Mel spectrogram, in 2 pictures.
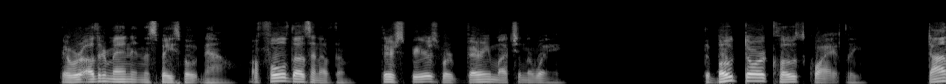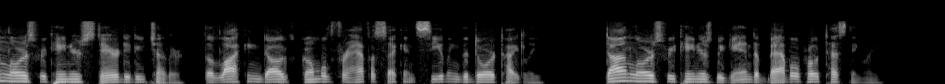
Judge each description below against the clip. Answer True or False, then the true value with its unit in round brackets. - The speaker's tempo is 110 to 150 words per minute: False (165 wpm)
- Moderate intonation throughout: True (4.1 semitones)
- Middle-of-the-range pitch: False (115 Hz)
